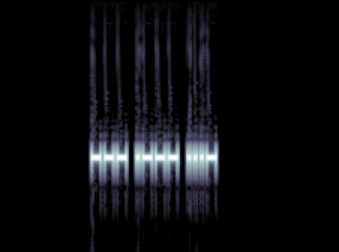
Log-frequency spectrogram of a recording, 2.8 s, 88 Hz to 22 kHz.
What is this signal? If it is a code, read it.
Morse code, heard as a keyed tone, about 46 wpm, 700 Hz. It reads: OJV
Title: USA Call Sign Postfixes - 3 Letters 45wpm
